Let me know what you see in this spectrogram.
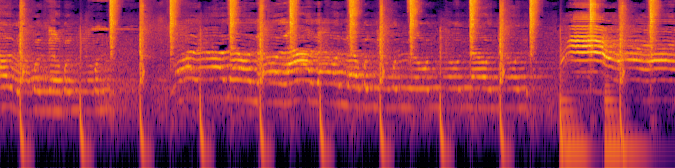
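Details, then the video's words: House cat making echoed meows into a microphone, several drawn, wavering cries that blur into one another, set against loud rhythmic music with sharp beats and a deep bass note near the end. "Cat releasing echoed sound"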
